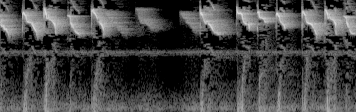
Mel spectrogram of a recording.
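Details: Provoking pleci song: quick strings of shrill, high descending notes, a break of under a second, then another busy run of sharp chirps.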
